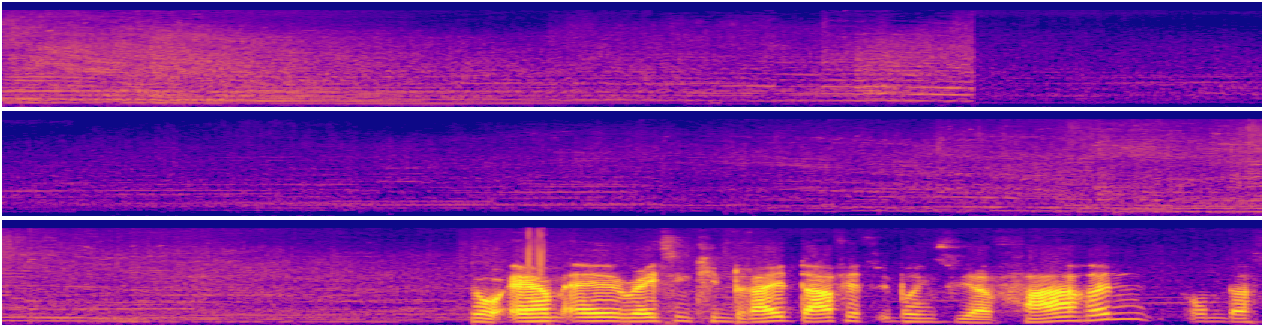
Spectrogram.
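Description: Racing car engines roar and whine as the cars speed past.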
